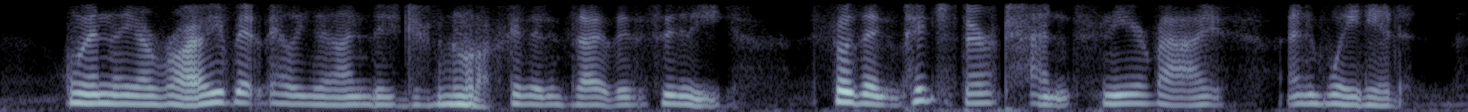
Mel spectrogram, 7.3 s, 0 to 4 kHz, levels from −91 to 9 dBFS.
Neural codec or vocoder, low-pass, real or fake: codec, 16 kHz in and 24 kHz out, 0.4 kbps, LongCat-Audio-Codec, four codebook decoder; 3.6 kHz; fake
